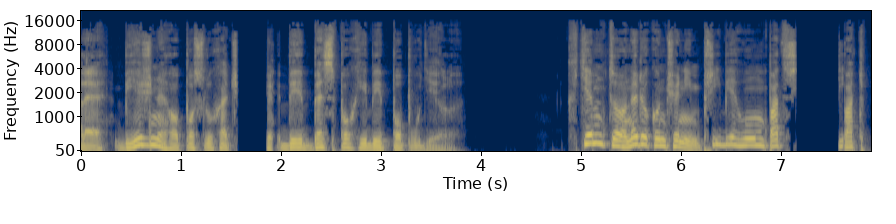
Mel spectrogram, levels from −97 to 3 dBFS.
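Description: Two digital broadcast dropouts here: the sound mutes from 1.55 to 1.92 s and again from 7.14 to 7.62 s, each with a quick 8 ms fade. The receiver lost good frames and muted, so about 0.3 and 0.43 s of programme are gone, which points to roughly 7 and 10 frames dropped.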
